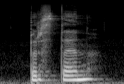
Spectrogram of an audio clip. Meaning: ring (worn around the finger)
- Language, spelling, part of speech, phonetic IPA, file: Czech, prsten, noun, [ˈpr̩stɛn], Cs-prsten.ogg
